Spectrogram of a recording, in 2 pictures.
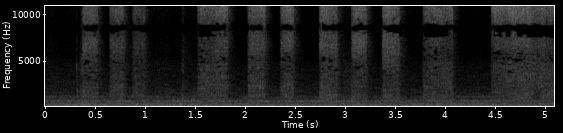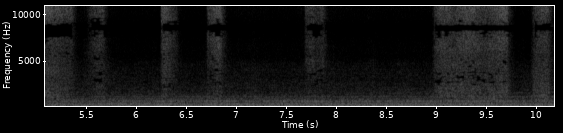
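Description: Metal pump-up tank sprayer wand spraying liquid insecticide in repeated hissing bursts as the trigger is opened and shut, many quick spurts and a few held for about a second. A low steady hum runs underneath.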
